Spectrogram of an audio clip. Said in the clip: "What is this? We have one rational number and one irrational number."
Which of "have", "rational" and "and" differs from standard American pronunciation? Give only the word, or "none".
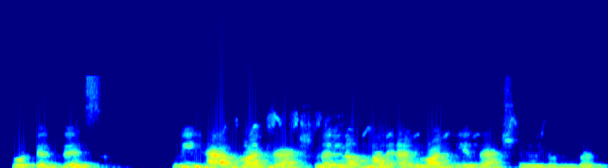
none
